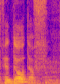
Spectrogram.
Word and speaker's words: Fedotov: So that's right now the accent on the second letter, Fedotov.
